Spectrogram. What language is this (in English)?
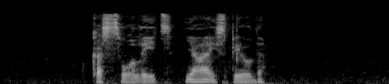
Latvian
